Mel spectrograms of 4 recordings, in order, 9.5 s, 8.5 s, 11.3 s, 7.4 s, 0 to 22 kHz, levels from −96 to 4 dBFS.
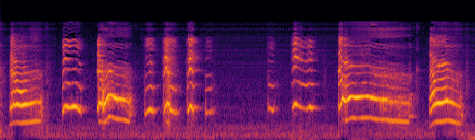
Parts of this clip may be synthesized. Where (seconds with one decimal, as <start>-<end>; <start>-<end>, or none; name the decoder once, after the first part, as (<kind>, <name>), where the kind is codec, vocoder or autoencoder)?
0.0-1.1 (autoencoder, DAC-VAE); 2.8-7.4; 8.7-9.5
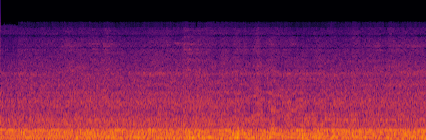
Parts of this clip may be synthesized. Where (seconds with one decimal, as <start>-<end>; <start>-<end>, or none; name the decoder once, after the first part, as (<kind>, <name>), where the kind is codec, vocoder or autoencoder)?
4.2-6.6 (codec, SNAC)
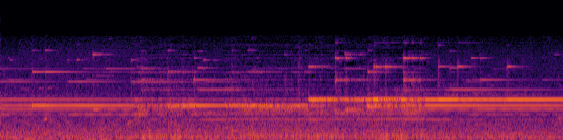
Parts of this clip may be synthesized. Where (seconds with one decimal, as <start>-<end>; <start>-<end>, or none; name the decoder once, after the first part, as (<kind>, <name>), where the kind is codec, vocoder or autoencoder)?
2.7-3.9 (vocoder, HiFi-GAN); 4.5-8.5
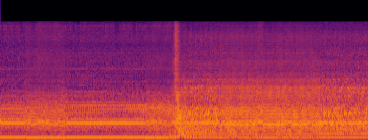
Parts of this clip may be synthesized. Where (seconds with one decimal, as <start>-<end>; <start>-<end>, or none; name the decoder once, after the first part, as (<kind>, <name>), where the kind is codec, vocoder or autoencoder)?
0.5-1.3 (vocoder, Vocos); 2.9-3.7; 4.4-6.4

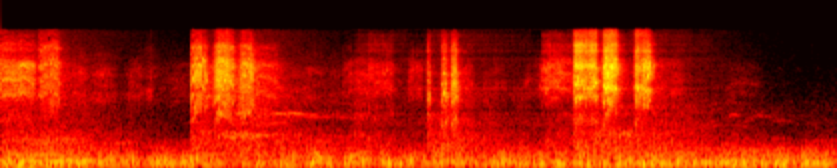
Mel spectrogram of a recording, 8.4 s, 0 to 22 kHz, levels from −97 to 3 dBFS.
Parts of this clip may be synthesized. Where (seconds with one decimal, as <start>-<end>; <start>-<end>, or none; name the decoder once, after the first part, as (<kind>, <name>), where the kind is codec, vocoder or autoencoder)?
3.5-7.1 (codec, HILCodec)

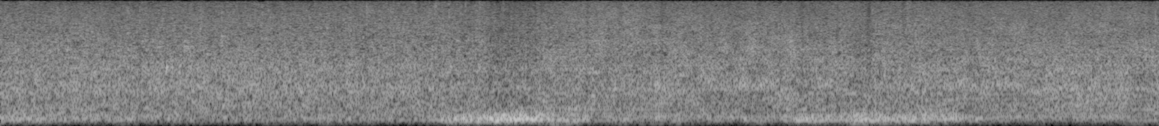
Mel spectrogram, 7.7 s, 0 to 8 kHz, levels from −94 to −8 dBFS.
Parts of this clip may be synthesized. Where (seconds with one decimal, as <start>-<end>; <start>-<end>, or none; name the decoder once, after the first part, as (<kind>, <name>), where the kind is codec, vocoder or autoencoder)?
3.6-5.8 (codec, SNAC); 6.2-7.7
